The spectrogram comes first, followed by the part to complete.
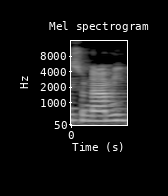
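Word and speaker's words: tsunami: सुनामी क्या होता है? टी साइलेंट है। ठीक है, सुनामी क्या था?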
